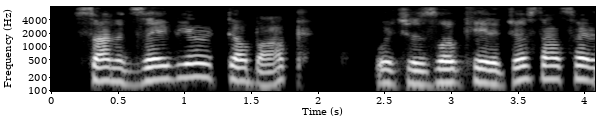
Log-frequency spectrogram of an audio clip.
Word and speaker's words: Xavier del Bac: It is actually known as the oldest church in the United States, San mm, Xavier del Bac. or Javier del Bac, if you want to pronounce it by the Spanish way.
